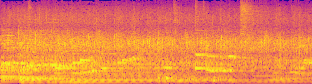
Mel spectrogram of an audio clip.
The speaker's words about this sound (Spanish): Pero yo tengo un ejército. Mira alrededor, denle un aplauso a cada uno.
